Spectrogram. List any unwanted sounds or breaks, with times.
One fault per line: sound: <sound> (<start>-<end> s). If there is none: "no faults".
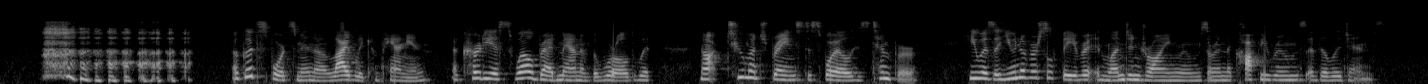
sound: laugh (0.4-2.0 s)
